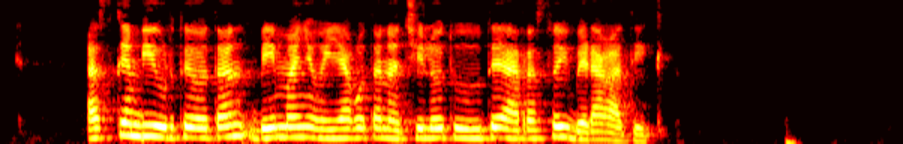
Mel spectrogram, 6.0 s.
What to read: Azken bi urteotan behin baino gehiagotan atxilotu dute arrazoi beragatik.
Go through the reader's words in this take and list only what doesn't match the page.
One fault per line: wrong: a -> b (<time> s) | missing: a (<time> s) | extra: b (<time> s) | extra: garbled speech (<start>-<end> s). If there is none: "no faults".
no faults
